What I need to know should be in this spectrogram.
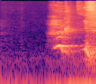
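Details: Adult woman sneezing while reading aloud: a quiet stretch, then a quick inward breath followed by a single sharp, voiced burst with hissing air.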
